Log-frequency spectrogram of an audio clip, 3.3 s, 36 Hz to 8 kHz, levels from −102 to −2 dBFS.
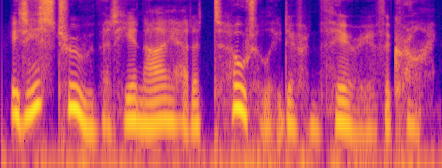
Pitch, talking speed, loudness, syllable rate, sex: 160 Hz, 270 wpm, -20 LUFS, 6.9 syllables/s, female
